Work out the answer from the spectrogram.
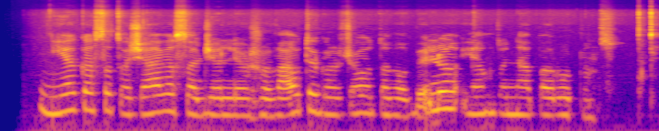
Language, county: Lithuanian, Vilnius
